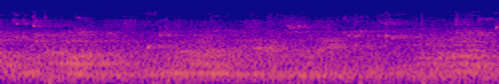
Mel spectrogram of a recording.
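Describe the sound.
A basketball is dribbled on court in the closing seconds of a high school game between Lexington and Mansfield Senior, soft bounces buried in a steady crowd din with voices throughout.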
